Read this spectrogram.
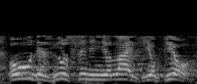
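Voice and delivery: ordinary talk, nothing marked

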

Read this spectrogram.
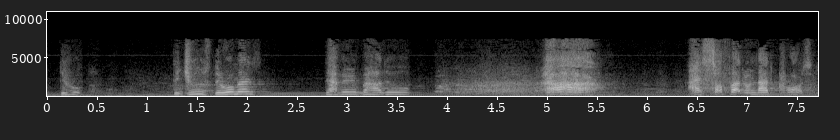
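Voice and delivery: soft, halting, sighing lament; mock a feeble sufferer moaning softly; self-pitying complainer. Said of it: "he didn't come and say".

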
